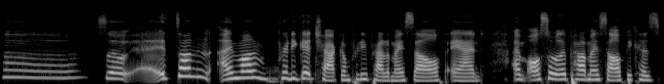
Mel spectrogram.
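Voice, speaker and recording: A woman's voice: fairly high pitch, animated, normal speed, fairly bright tone, no room sound. Young American woman, informal and giggly, dry. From California, United States. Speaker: podcast co-host. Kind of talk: casual chat.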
